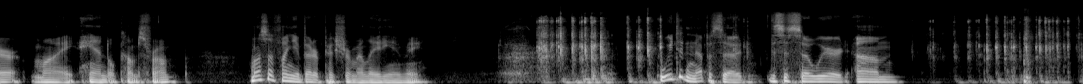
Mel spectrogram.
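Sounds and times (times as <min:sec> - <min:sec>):
speech: 0:00.0 - 0:01.9, 0:02.5 - 0:04.3, 0:06.6 - 0:09.1
typing on a mechanical DOS computer keyboard: 0:05.4 - 0:07.6, 0:09.1 - 0:10.8.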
